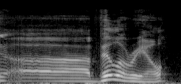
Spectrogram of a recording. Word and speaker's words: Villarreal: and they were playing Villarreal.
